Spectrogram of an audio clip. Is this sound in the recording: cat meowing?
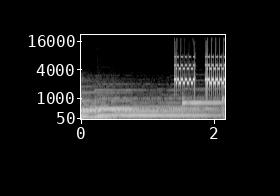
no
